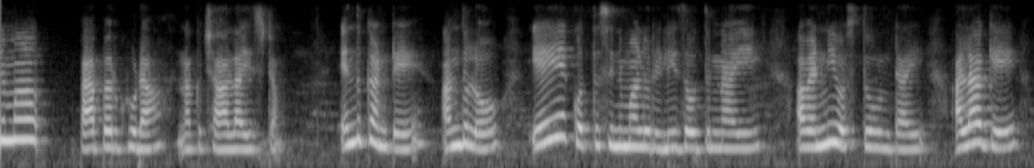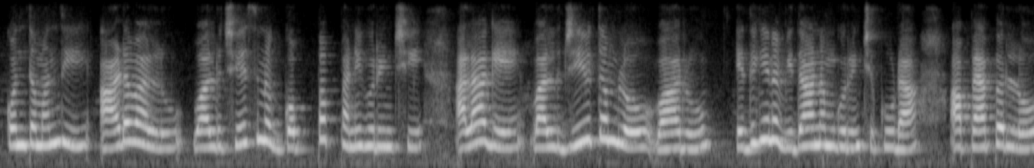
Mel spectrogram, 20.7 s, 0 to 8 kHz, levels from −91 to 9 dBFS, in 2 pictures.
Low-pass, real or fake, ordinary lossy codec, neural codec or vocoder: 7.2 kHz; real; Opus, 32 kbps; none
